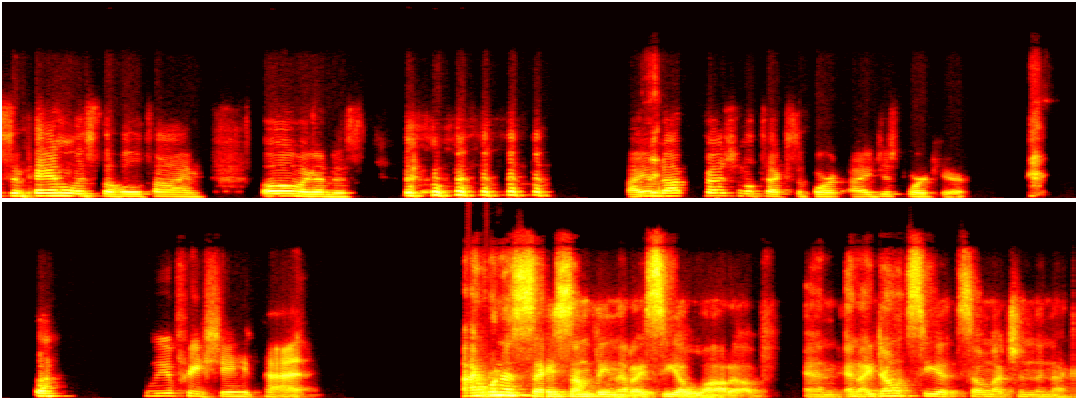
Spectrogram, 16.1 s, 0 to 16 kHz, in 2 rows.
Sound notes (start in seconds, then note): 3.0 laughing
